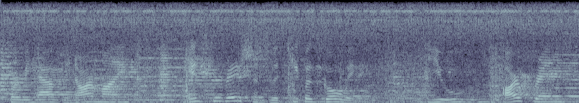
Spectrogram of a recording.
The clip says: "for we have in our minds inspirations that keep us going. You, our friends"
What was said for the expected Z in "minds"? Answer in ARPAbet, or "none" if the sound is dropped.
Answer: none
